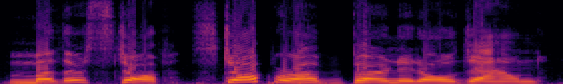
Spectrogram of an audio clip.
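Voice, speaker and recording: A woman's voice: on the high side, lively intonation, moderate pace, mellow, close to an everyday voice. A woman voicing a frightened but defiant young witch daughter in an audiobook, urgent, pleading and emotional. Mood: defiant, desperate. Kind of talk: audiobook character acting.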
